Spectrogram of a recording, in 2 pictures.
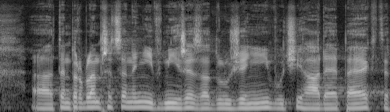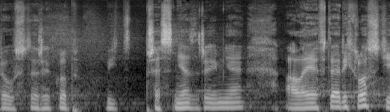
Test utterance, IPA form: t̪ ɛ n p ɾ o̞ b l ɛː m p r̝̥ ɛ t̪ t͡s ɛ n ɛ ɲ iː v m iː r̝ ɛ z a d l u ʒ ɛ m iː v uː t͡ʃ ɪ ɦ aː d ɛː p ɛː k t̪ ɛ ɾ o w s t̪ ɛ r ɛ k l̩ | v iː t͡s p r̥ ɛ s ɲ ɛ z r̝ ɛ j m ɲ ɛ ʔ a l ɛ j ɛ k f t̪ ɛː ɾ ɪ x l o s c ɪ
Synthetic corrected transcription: t̪ ɛ n p ɾ o̞ b l ɛː m p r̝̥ ɛ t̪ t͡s ɛ n ɛ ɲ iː v m iː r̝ ɛ z a d l u ʒ ɛ ɲ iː v uː t͡ʃ ɪ ɦ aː d ɛː p ɛː k t̪ ɛ ɾ o w s t̪ ɛ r ɛ k l̩ | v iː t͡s p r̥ ɛ s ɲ ɛ z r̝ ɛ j m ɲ ɛ ʔ a l ɛ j ɛ f t̪ ɛː ɾ ɪ x l o s c ɪ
